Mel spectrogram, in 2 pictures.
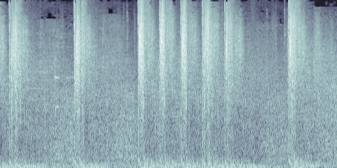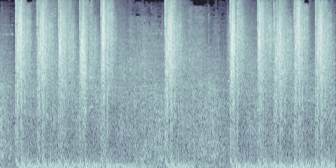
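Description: Naval guns fire in rapid, booming bursts.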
